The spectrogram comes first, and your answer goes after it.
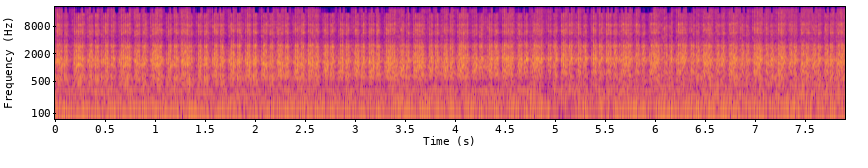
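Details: Cold start of a Ford 6.0 Powerstroke diesel with some bad injectors: uneven, lumpy idle clatter around three beats a second that never settles; rough cold idle.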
